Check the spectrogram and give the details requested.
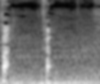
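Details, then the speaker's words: Simple vocal tic in an adult with Tourette syndrome: two brief, sharp clucking throat sounds in quick succession. "i have tourette syndrome i'm a stand-up comedian here out of the state of texas"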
